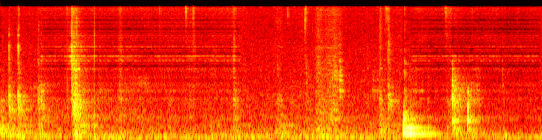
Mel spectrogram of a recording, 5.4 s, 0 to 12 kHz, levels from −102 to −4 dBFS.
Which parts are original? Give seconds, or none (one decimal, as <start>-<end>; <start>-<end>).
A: 0.0-0.4; 2.4-4.1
